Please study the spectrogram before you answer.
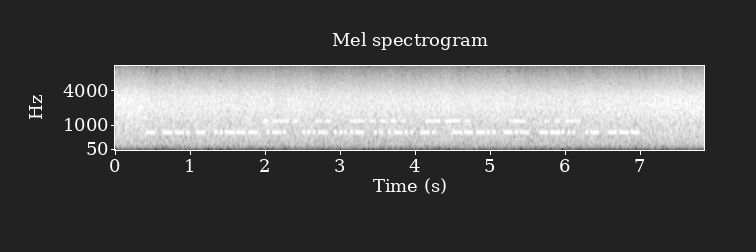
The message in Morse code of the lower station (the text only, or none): TGT2R V4ILN 8K7AO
